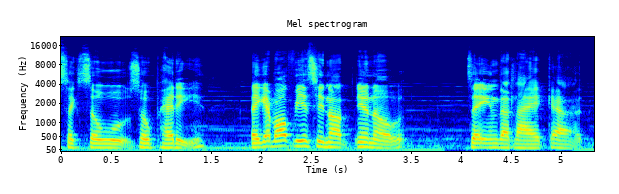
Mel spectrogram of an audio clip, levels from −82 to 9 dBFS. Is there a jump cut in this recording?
no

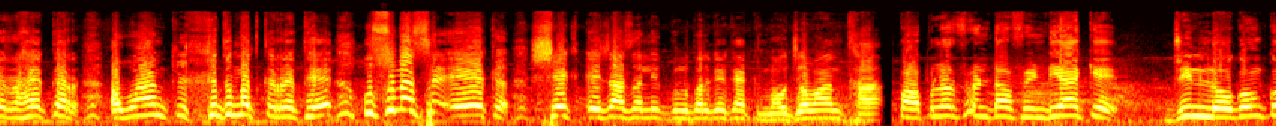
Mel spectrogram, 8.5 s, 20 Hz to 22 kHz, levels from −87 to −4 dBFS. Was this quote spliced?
yes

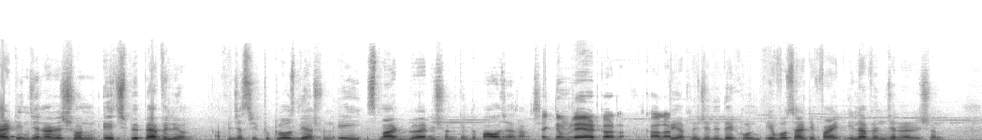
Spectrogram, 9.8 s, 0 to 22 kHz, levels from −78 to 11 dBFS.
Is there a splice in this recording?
yes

